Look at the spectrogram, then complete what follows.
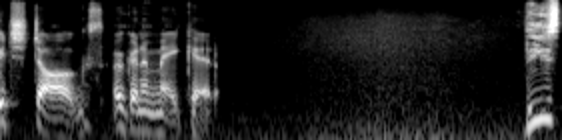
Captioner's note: whooshing sound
